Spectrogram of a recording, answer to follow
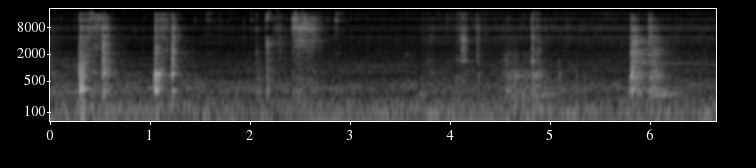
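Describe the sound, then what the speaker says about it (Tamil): Onions sautéing in hot oil in a kadai, a soft sizzle under repeated scrapes and clinks of a stirring spoon against the metal pan, with short bursts of stirring spaced throughout. "அதுக்கடுத்து வெங்காயத்தை போட்டு வதக்க போகிறேன்"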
